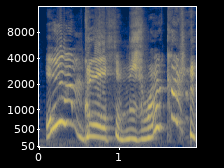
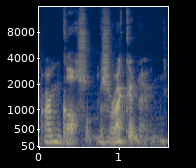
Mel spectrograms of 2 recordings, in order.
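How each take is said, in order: First: The voice is clear and easy to understand. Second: The voice is muffled and hard to understand.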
